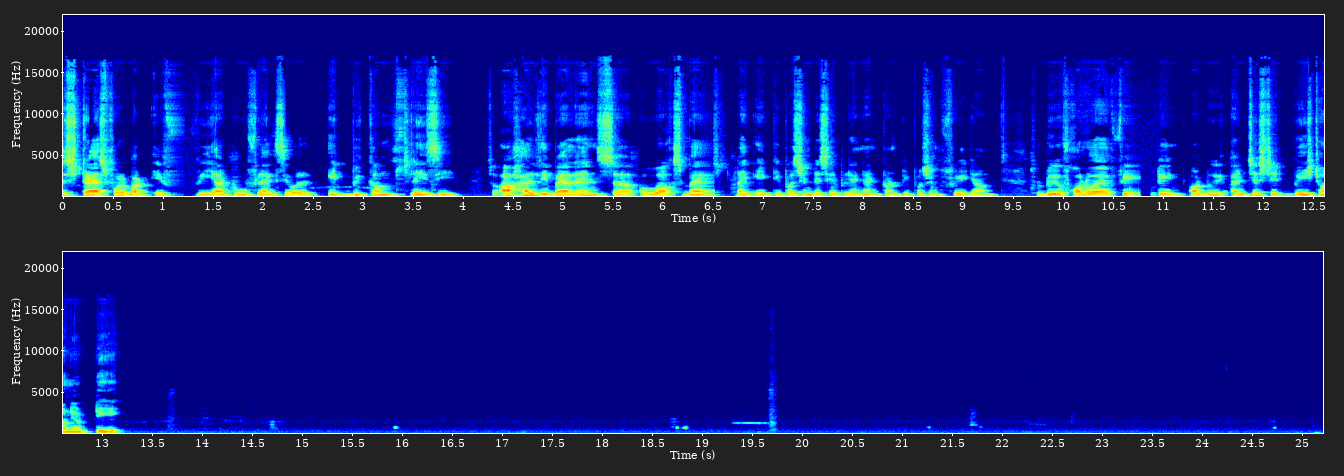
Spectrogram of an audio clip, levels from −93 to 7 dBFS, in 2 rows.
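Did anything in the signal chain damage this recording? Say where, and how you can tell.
Yes: AAC frame loss with concealment in the codec, at 1.09–1.36, 3.37–3.43, 6.38–6.59 and 10.65–10.96 s. The decoder re-spun the last good spectrum, so each gap shows on a spectrogram as a smeared, static block.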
